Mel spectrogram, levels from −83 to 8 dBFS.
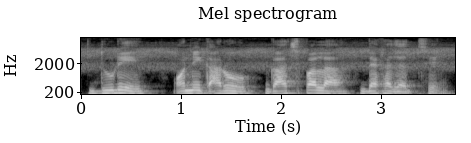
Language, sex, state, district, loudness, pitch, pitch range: Bengali, male, West Bengal, Cooch Behar, -15 LUFS, 125 Hz, 115-135 Hz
